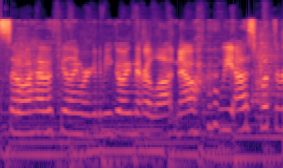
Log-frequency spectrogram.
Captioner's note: laughter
